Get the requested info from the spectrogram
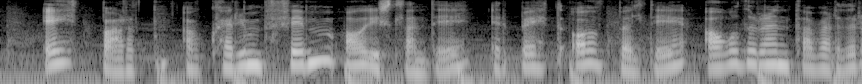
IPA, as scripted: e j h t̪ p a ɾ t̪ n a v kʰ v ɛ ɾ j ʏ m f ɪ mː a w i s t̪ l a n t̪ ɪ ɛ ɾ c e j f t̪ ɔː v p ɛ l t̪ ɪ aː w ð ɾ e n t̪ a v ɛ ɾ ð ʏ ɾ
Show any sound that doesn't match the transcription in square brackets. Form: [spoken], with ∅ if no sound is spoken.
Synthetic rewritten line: e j h t̪ p a ɾ t̪ n a v kʰ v ɛ ɾ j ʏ m f ɪ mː a w i s t̪ l a n t̪ ɪ ɛ ɾ [p] e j [h] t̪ [ɔ] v p ɛ l t̪ ɪ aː w ð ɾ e n t̪ a v ɛ ɾ ð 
